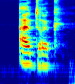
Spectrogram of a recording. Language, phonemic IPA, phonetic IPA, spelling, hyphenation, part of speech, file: Dutch, /ˈœy̯.drʏk/, [ˈœː.drʏk], uitdruk, uit‧druk, verb, Nl-uitdruk.ogg
- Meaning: first-person singular dependent-clause present indicative of uitdrukken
